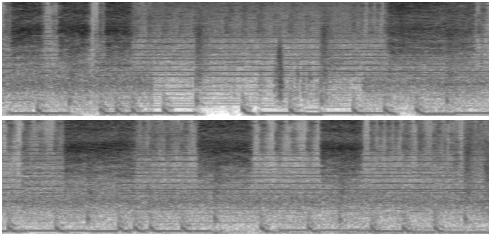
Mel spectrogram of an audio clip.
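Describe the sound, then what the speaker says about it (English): Repeated hissing bursts of an aerosol can spraying Plasti Dip coating onto car wheels, several long sprays separated by brief pauses, close up with clattering handling noises between. "I'm gonna spray this, get a tiny bit of it out, and then hit that second coat."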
